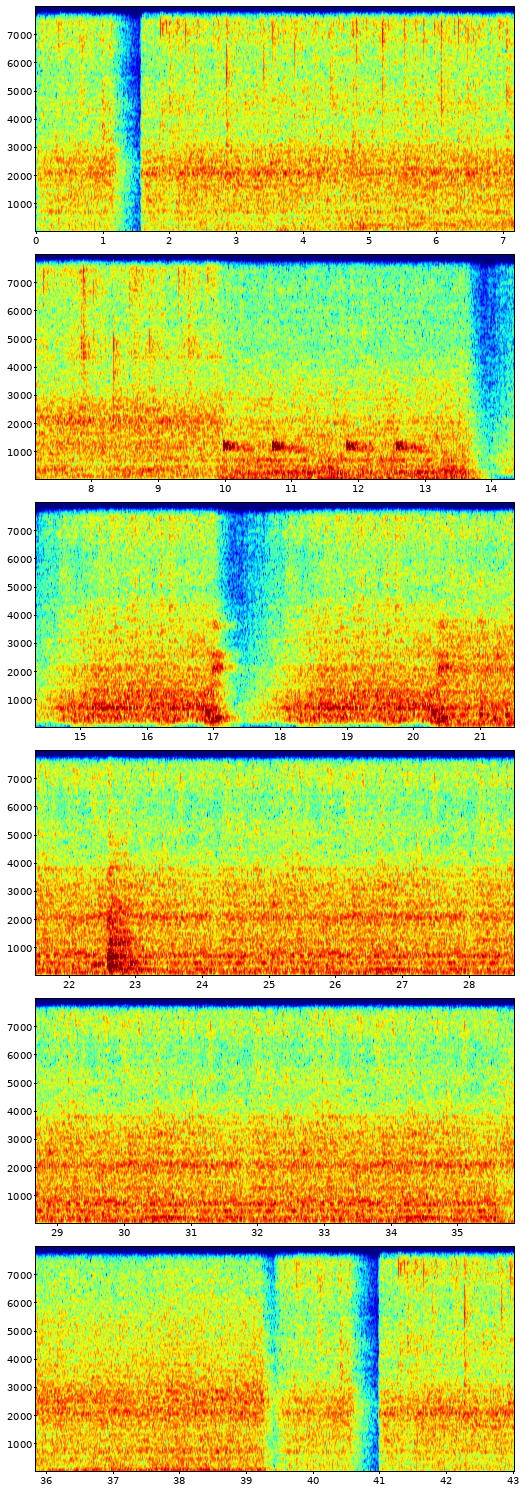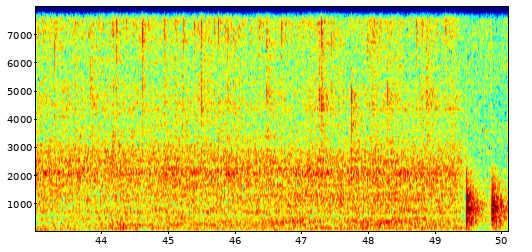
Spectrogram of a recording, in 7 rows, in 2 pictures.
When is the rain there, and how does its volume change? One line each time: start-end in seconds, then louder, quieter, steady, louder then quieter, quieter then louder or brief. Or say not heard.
0.0-50.0 steady.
